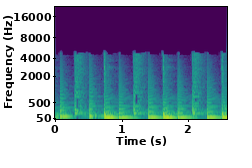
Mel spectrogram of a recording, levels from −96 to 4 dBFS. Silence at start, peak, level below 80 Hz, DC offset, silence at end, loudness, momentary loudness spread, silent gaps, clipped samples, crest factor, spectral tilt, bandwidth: 0 s; -4 dBFS; -20 dBFS; under 0.1%; 0 s; -21 LUFS; 6 LU; none; under 0.1%; 14 dB; -9 dB/octave; 5 kHz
